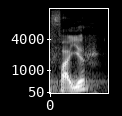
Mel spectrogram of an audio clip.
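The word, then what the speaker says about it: FHIR: bajito que se llama se pronuncia fire así le pusieron y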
